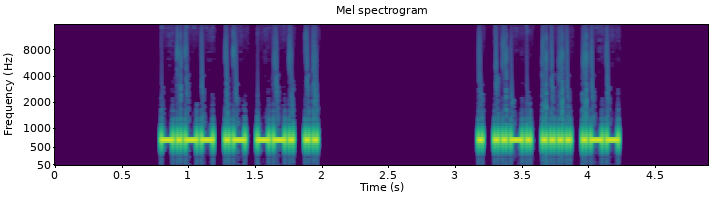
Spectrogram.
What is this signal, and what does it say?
Morse code, heard as a keyed tone, about 40 wpm, 700 Hz. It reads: YAGI EFHW
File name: IQE Course 3 - Lesson 89 - YAGI - Two Elements - 40wpm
